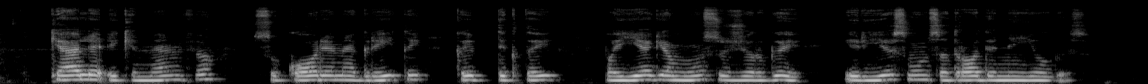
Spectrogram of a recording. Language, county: Lithuanian, Vilnius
